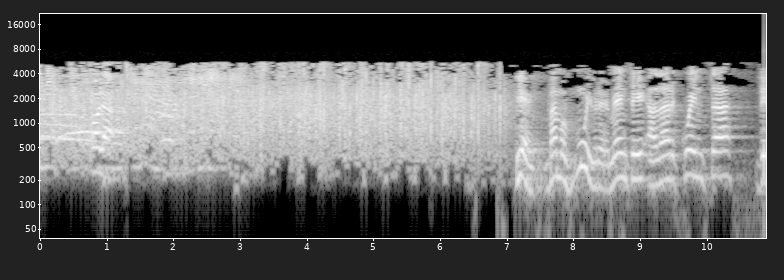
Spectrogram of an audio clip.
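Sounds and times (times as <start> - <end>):
audience ovation: 0.0 - 7.2
speech: 0.8 - 1.6, 7.2 - 10.8.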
